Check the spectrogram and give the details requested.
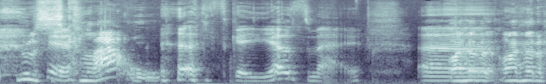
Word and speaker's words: Klaue: His name was spelled like Clow. When I had subtitles, it said it was Klaue. Ulysses Clow. Klaue. Which looks German like Clow. Oh, Claw. Oh, yeah. But I thought it was W.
